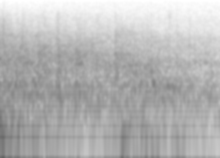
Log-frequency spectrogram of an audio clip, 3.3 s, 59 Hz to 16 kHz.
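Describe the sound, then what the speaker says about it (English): Crowd applause for the Canton Bulldogs volleyball team after their season at the MIAA Division 2 state finals, steady dense clapping filling a gymnasium, with voices faintly beneath. "an applause for the Canton Bulldogs on their great season"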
